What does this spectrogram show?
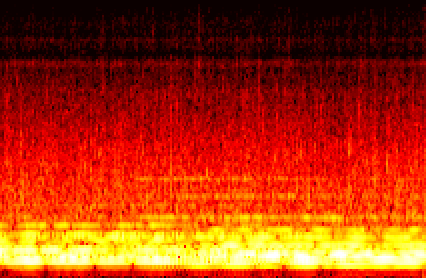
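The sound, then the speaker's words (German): Steady, continuous rushing and trickling of flowing water, like a river running over stones, holding an even level throughout with no voices present. “Traumreise an einen Fluss, an dem wir die Naturgeräusche des Flusses wahrnehmen und zur Ruhe kommen”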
